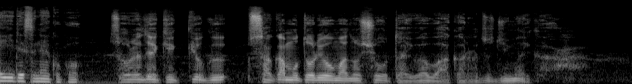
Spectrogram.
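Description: A middle-aged man speaks calmly and gravely, close by.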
